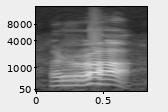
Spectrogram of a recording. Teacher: तो अब रा बोल रहे हैं तो आपकी जीभ में कंपन हो रहा है, अर्थात कि यह कंप रही है, यहाँ पे प्रकंपित वर्ण हो गया। लुंठित कैसे कहिए, आप रा बोल के देखिए, आपकी जीभ पीछे की तरफ मुड़ जा रही है, इसलिए यह लुंठित।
